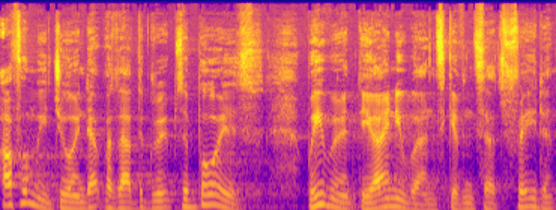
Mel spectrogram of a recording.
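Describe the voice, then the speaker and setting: A man with a New Zealand accent, somewhat breathy, fairly quick, and lively in intonation. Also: medium pitch for a man. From New Zealand, Palmerston North. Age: 70s. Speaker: children's author. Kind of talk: award lecture.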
